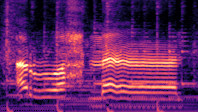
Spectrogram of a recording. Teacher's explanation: huruf lam tersebut harus dibaca idgham atau tidak dibaca jelas masuk ke dalam huruf berikutnya atau bunyinya melebur ketika menghadapi beberapa huruf hijaiyah. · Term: alif lam syamsiyah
